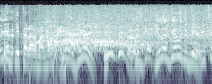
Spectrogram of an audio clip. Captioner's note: cheers and applause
